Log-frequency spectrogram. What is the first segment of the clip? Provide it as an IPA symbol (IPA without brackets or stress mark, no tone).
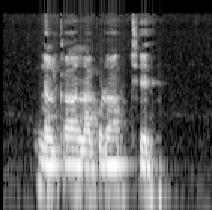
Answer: n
